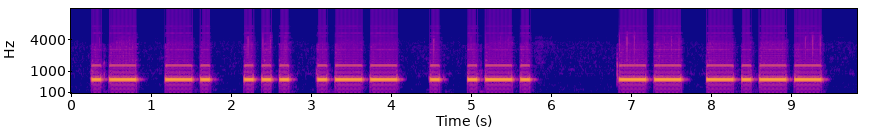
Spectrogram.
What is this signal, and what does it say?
Morse code, heard as a keyed tone, about 11 wpm, 660 Hz. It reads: ANSWER MY
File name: jh8cbh / 2022cw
